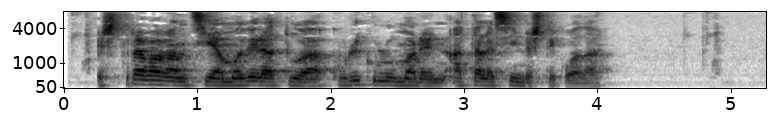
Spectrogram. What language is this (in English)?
Basque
